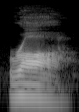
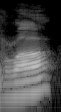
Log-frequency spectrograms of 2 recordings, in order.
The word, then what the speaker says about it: ر: pronounced as an r ra if you can hear there's a slight difference between the two rabbika rabbika i pronounce one with a ra and the other with an english r you don't want them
